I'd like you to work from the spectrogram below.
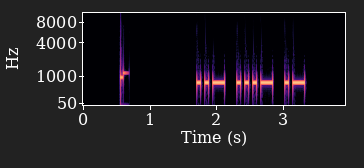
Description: Morse code, heard as a keyed tone, about 20 wpm, 700 Hz. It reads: UVA
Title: USA Call Sign Postfixes - 3 Letters 20wpm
